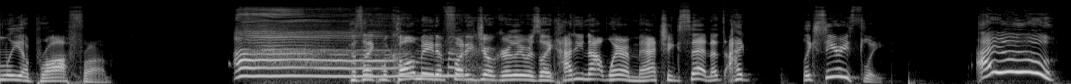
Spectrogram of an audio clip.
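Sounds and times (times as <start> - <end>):
speech: 0.0 - 1.2, 3.5 - 8.9, 9.8 - 10.6
person yawning: 2.3 - 5.0.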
